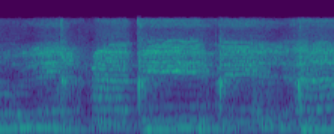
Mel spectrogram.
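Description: A group of women singing together, with sharp handclaps keeping time about twice a second.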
